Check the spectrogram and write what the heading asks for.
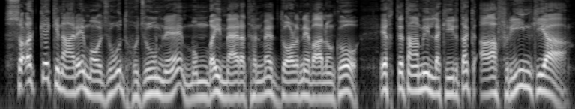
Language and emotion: Urdu, happy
